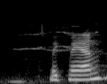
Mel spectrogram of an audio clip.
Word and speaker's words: McMahon: I'm McMahon. McMahon. Okay. Yeah, that's how I've always heard it pronounced.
